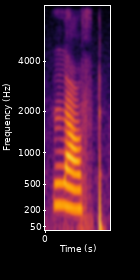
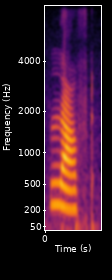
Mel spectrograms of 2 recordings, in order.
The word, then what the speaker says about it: laughed: English language learner will pronounce the word laughed as laughed because it ends in the letter H, but that is not correct. The correct pronunciation for this word is laughed because it ends in the sound F.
